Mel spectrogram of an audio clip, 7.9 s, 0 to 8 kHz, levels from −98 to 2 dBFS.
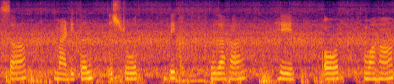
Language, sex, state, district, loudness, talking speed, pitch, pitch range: Hindi, female, Madhya Pradesh, Dhar, -16 LUFS, 60 wpm, 200 Hz, 195-210 Hz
